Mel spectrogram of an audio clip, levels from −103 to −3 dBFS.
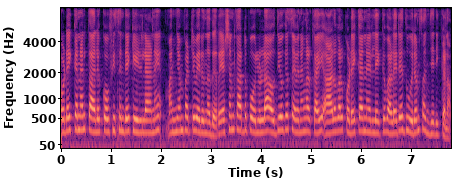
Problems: none marked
